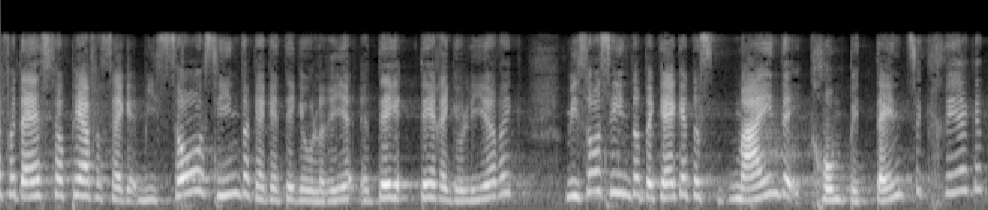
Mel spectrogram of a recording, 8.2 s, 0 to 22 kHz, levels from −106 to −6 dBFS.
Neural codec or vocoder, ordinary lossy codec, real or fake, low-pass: none; none; real; 10.8 kHz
